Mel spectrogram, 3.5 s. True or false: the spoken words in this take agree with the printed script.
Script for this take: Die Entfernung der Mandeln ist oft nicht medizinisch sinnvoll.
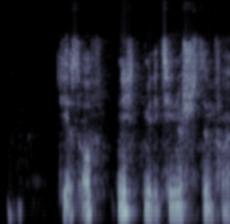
false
